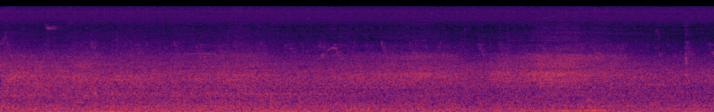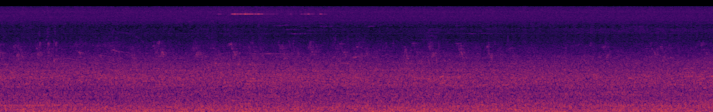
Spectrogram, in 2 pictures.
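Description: Metro-North electric multiple-unit commuter train running away down the line, a steady rumble of wheels on rail that fades a little as it recedes.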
